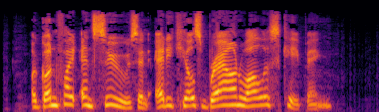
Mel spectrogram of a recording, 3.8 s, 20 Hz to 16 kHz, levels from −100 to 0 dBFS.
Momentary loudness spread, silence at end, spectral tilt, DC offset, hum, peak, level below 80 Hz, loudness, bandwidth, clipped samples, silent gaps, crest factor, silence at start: 13 LU; 0.45 s; -2.5 dB/octave; under 0.1%; none; 0 dBFS; -56 dBFS; -15 LUFS; 11.5 kHz; under 0.1%; none; 16 dB; 0.35 s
